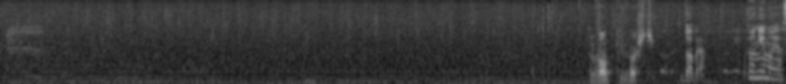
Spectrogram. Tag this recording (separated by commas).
Rain on surface, Speech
